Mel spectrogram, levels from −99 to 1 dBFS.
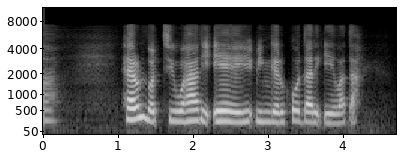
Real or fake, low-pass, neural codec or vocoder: fake; 7.2 kHz; codec, 16 kHz, about 1 kbps, DyCAST, with the encoder's durations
